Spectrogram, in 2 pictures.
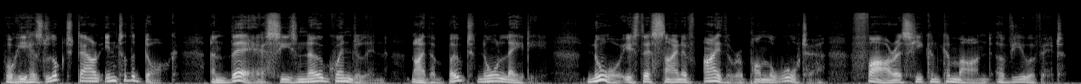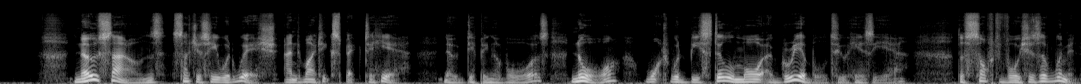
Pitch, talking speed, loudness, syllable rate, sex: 110 Hz, 175 wpm, -20 LUFS, 4.7 syllables/s, male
